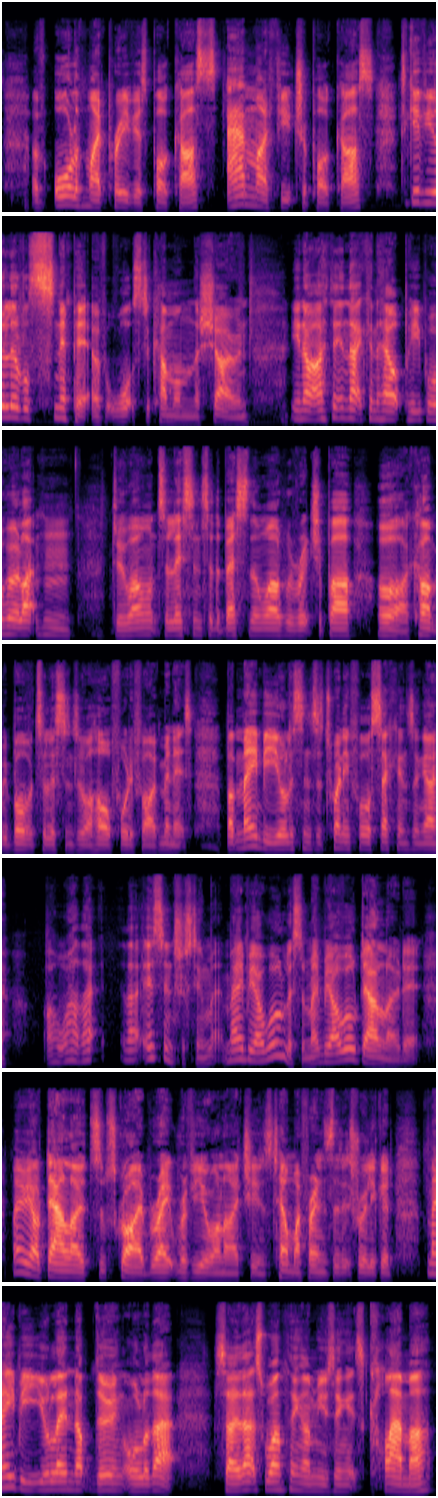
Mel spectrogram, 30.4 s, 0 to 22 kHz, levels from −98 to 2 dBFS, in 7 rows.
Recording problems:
thin; very; fading below 1 kHz

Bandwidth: 15 kHz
